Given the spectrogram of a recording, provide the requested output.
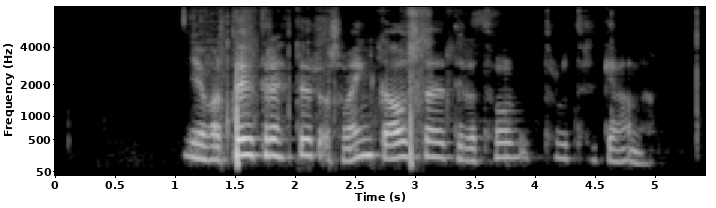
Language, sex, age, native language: Icelandic, female, 50-59, Icelandic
